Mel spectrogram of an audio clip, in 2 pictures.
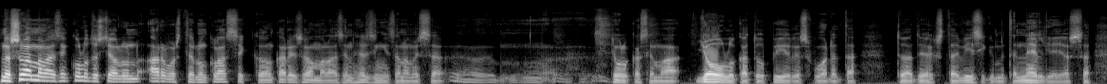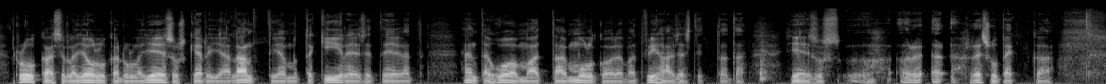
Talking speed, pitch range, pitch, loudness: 85 wpm, 80-100 Hz, 90 Hz, -19 LUFS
